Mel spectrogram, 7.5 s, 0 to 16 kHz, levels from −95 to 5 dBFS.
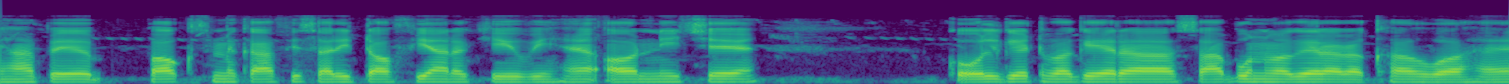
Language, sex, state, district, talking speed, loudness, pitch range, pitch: Hindi, male, West Bengal, Alipurduar, 150 wpm, -15 LUFS, 115-120 Hz, 115 Hz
